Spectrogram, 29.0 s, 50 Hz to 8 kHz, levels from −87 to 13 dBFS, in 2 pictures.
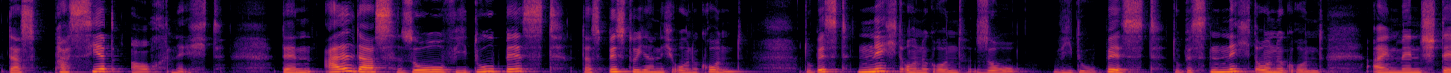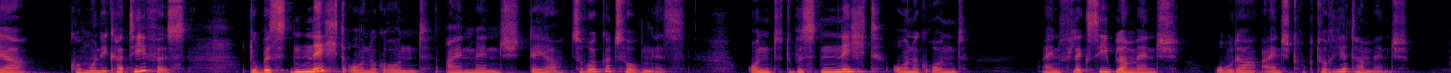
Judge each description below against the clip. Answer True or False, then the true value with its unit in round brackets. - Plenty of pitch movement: True (6.3 semitones)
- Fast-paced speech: False (125 wpm)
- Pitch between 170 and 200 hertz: True (185 Hz)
